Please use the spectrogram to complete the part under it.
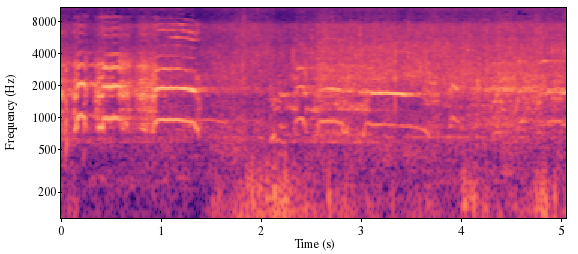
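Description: A Gilmore Hatch gamefowl rooster crows loudly and close by at a farm, its strained call layered with other roosters answering in the background and some clucking and rustling underneath.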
